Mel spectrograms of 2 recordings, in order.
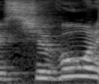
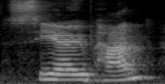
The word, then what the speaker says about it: Siobhan: So Siobhan is actually spelled like this. Siobhan.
